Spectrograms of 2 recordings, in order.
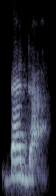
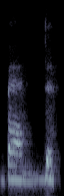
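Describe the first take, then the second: First: An extra vowel sound follows the final D. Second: The word ends cleanly on the D sound. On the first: The speaker calls it wrong. "we do not want to say beda" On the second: The speaker calls it right. "We want to say bed"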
